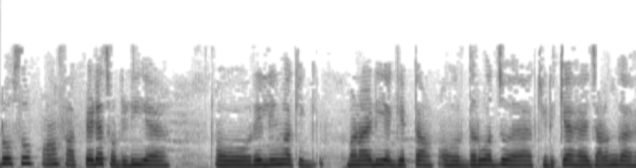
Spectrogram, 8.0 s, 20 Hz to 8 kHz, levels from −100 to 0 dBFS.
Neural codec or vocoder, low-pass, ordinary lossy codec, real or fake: none; 7.2 kHz; MP3, 24 kbps; real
